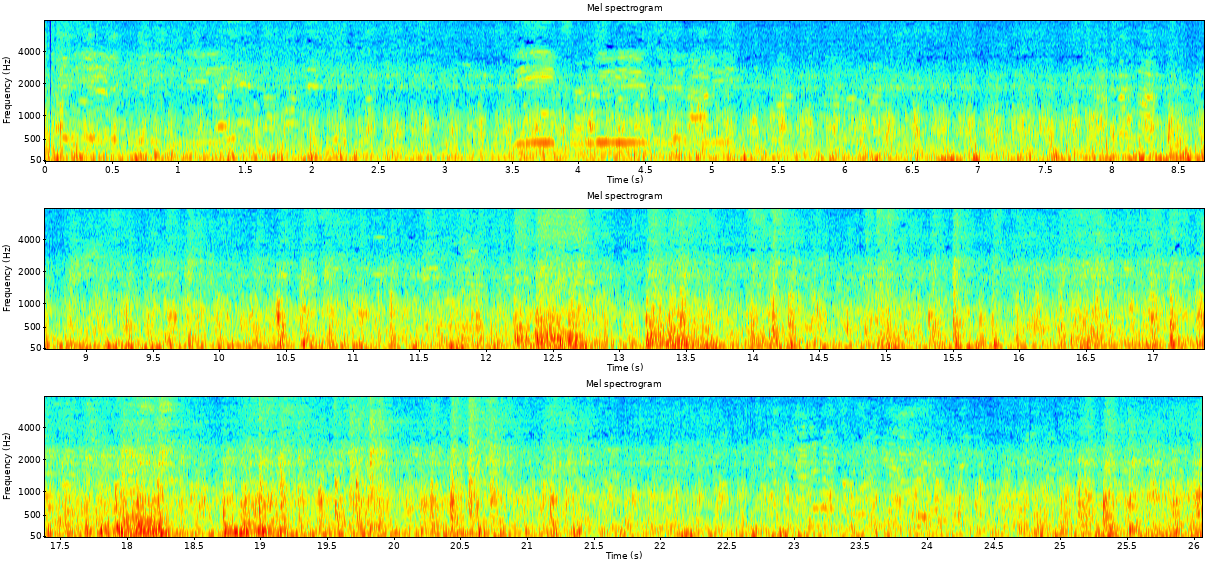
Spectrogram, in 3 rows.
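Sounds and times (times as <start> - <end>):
train rumble: 0.0 - 26.0
wheels clattering over rail joints: 8.9 - 26.0.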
